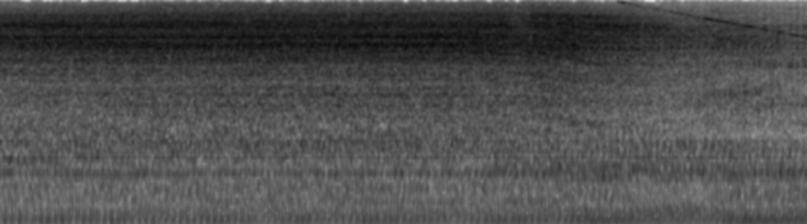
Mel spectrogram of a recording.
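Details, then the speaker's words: Petrol generator revived after long storage, running an angle grinder as load after the idle speed screw was turned up slightly. Loud, steady drone with speed holding even under load: normal running under load. "вы можете видеть и слышать, всё работает безупречно."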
